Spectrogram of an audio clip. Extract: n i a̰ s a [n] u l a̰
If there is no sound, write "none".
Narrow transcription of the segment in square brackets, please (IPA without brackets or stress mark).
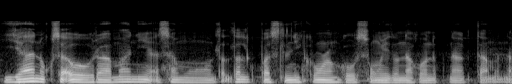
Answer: m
